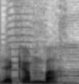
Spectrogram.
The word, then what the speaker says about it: La Kambá: Nous on dit La Camba, mais c'est vrai qu'on met un petit accent. Les mots qui finissent avec un accent à la fin, c'est prononcé avec un accent tonique vers la fin. C'est La Camba.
